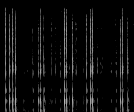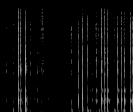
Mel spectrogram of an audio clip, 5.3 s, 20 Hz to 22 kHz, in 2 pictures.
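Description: A small cylindrical metal coffee tin, held in both hands, is tapped with fingertips and nails on its lid and side. About 23 quick, dry taps with a hollow tone near 460 Hz and bright clicky edges come in uneven clusters, with a brief pause near the four-second mark before the tapping resumes.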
